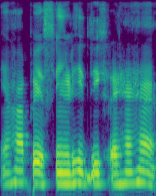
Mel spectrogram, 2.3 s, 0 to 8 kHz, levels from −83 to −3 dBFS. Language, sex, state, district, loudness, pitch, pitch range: Hindi, male, Jharkhand, Palamu, -16 LUFS, 125 Hz, 125-135 Hz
